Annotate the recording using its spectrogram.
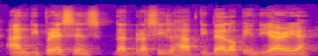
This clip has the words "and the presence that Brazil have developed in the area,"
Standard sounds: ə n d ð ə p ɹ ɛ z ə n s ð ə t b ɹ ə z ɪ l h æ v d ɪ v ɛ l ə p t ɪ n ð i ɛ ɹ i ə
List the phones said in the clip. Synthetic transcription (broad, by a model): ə n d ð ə p ɹ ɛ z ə n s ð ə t b ɹ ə s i l h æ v d ɪ v ɛ l ə p t ɪ n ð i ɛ ɹ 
